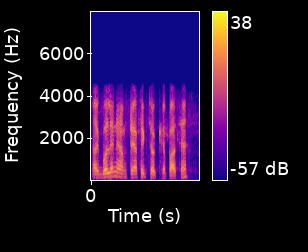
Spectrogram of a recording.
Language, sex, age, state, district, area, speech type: Hindi, male, 18-30, Bihar, Begusarai, rural, conversation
